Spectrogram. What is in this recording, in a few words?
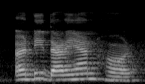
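Santali female very strong man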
